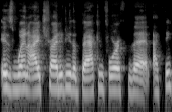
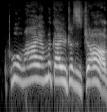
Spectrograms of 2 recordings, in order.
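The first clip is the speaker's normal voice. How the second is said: bad, rough, put-on Boston accent, pitched up; 8 semitones higher than usual. Trying a line from The Departed, admitting the accent is bad: bad Boston accent. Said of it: "I wish I could do a better Boston accent".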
